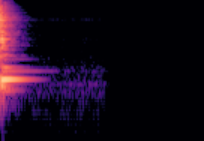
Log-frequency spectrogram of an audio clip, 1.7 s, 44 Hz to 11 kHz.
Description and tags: MEDIUM COWBELL OF GOD 035
cowbell, drum, god, kit, more, pack, real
